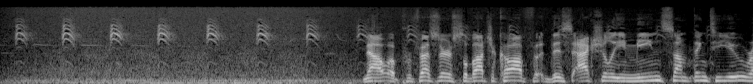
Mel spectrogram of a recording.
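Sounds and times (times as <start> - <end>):
prairie dog alarm call: 0.0 - 6.3
speech: 3.6 - 7.5.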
